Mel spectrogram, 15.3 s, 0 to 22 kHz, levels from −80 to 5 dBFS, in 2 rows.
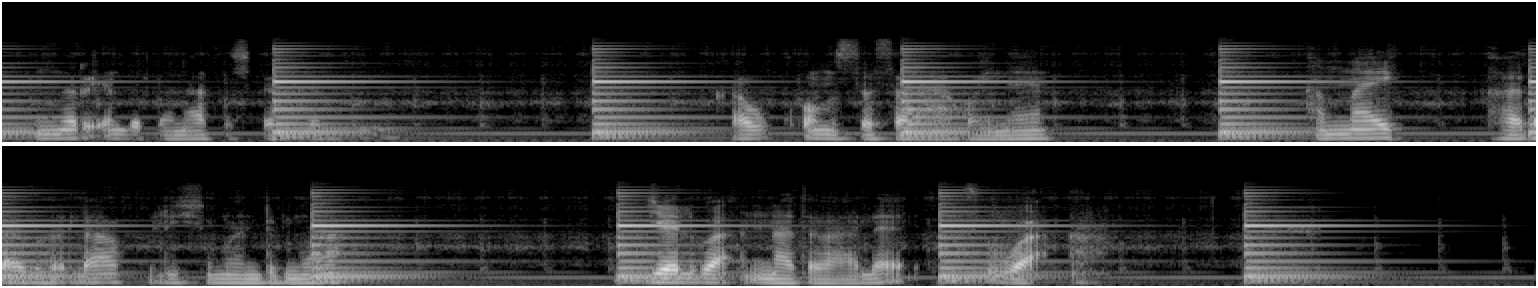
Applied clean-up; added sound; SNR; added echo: none; Clock; 0 dB; none.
